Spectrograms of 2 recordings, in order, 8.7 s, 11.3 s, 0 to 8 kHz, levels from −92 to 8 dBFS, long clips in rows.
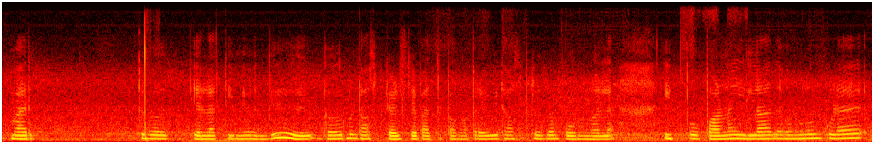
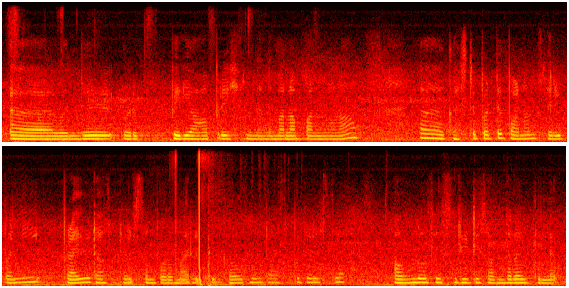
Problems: background sounds at intervals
